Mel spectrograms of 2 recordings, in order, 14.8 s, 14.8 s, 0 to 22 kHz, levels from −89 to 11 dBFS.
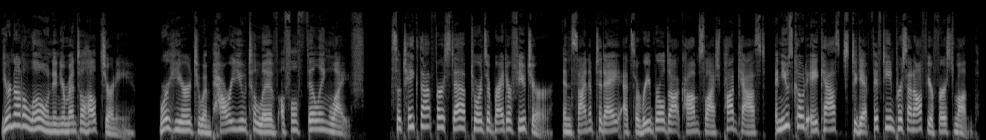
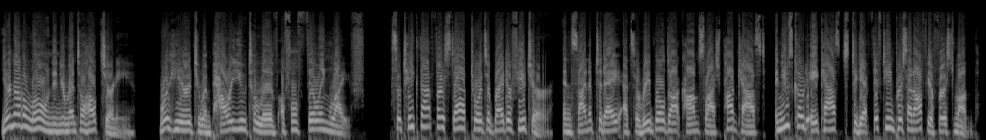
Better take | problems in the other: first | distortion; heavy; 19% of the sound clipped

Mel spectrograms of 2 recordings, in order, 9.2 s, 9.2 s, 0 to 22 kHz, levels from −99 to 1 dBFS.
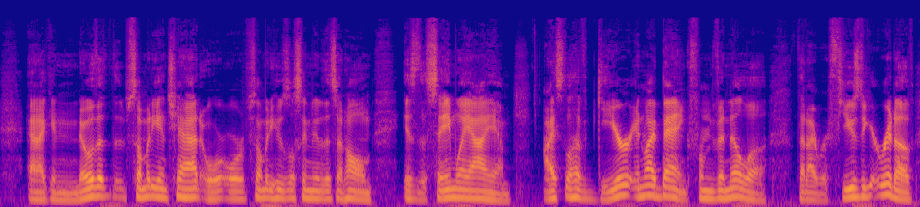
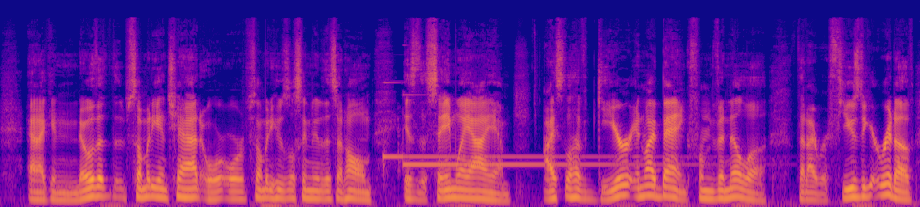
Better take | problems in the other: first | doorbell; noticeable; from 4 to 6.5 s; peak 9 dB below the speech

